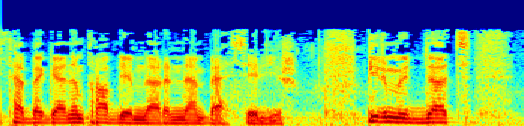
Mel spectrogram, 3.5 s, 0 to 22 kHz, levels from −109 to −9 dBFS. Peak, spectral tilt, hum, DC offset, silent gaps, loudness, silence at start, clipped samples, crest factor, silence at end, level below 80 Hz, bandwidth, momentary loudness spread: 0 dBFS; -6 dB/octave; none; under 0.1%; none; -14 LUFS; 0 s; under 0.1%; 14 dB; 0.05 s; -36 dBFS; 8.8 kHz; 11 LU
